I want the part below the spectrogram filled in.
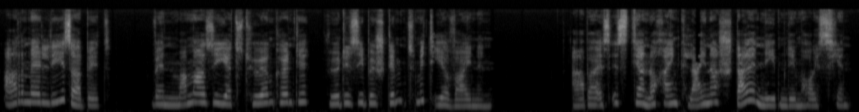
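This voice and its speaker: A woman reading a children's storybook aloud in an unhurried, expressive way. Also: a little high, no echo, studio quality. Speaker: storybook reader.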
